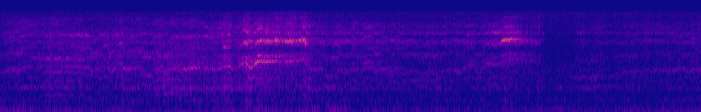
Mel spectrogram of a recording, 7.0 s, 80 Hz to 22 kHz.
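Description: Small electric motor of a 9115 RC monster truck whining, its pitch rising and falling with the throttle, loudest about two and a half seconds in, over a steady low rumble.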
